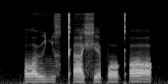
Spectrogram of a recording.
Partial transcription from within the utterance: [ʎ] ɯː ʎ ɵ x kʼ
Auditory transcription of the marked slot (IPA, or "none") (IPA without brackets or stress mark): lˠ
